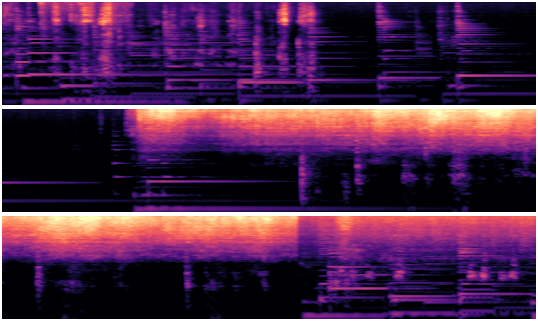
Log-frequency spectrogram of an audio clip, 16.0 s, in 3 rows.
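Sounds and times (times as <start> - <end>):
tomatoes sizzling in oil: 6.6 - 16.0.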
